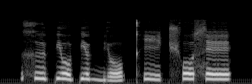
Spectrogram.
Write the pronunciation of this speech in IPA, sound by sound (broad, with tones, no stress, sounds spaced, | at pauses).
x ɨ˦ pʲ o˦˨ pʲ ɵ˦ bʲ o˨˩˦ kʰ i˦˨ t͡ʃʰ o˦ s e˦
